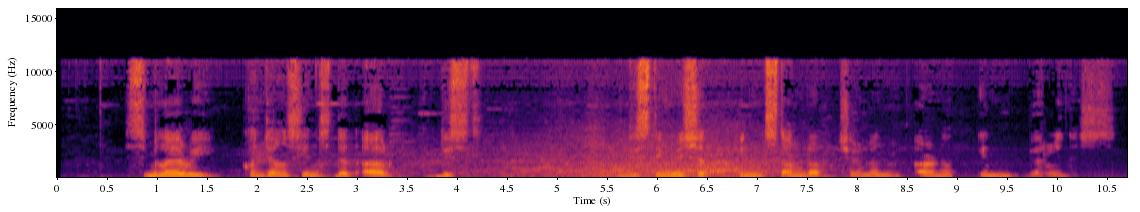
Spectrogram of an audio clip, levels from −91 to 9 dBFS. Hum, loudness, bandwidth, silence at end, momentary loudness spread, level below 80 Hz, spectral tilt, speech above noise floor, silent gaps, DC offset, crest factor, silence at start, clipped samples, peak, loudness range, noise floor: none; -24 LUFS; 12 kHz; 0.15 s; 16 LU; -46 dBFS; -3.5 dB/octave; 29 dB; none; under 0.1%; 20 dB; 0.45 s; under 0.1%; -4 dBFS; 4 LU; -53 dBFS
